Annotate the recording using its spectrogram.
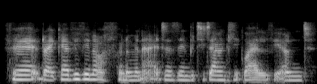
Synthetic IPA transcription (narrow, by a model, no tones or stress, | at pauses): əːrajʔɡ̥ɛvivinɔfɔnəmənḛdazɪnbɪtʰidaŋɬiɡwɛ̰lˠvḭɔnd̥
